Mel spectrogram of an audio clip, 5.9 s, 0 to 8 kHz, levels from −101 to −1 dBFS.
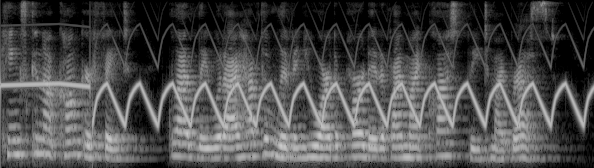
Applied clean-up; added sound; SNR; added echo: none; Motor vehicle (road) / Siren; -1 dB; reverberation time 0.5 s.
